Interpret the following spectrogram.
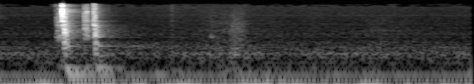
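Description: A quick cluster of sharp clicks at the computer about a third of a second in, followed by two much fainter clicks around a second in, over a faint steady room hum.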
